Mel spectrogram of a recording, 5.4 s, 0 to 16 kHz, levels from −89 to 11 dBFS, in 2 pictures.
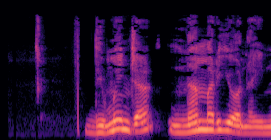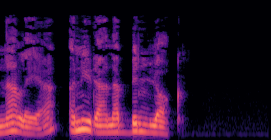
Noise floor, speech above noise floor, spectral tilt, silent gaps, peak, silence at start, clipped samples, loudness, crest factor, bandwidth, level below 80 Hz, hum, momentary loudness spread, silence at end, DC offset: -75 dBFS; 57 dB; -7 dB/octave; none; -2 dBFS; 0.35 s; under 0.1%; -19 LUFS; 18 dB; 11 kHz; -68 dBFS; none; 15 LU; 1.05 s; under 0.1%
